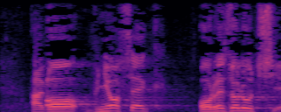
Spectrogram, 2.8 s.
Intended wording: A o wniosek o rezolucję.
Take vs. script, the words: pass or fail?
pass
